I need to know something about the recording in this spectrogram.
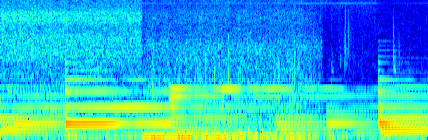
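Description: A steady hiss of water spray from a sports-field sprinkler that falls away a little after three seconds in. It plays under gentle music with held chords that change about once a second.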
